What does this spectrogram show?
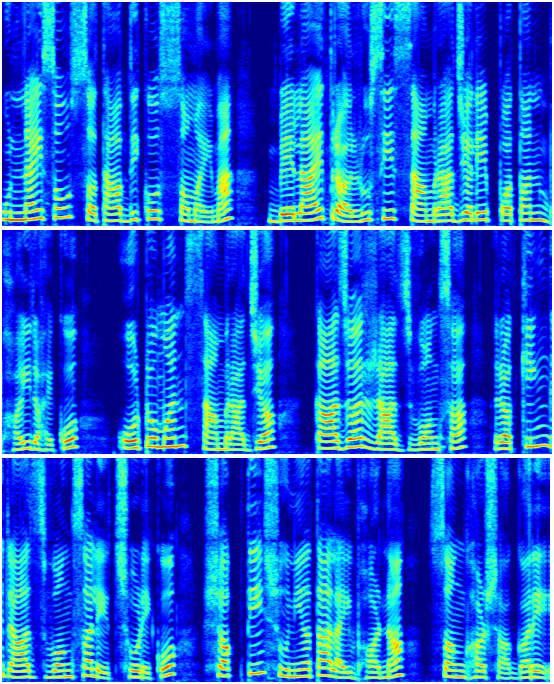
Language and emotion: Nepali, neutral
